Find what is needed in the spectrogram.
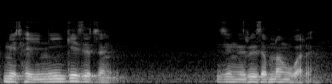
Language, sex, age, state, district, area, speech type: Bodo, male, 45-60, Assam, Kokrajhar, rural, spontaneous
